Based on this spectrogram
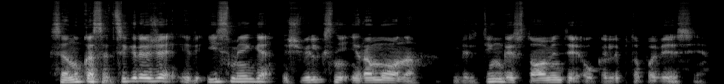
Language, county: Lithuanian, Kaunas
